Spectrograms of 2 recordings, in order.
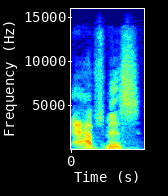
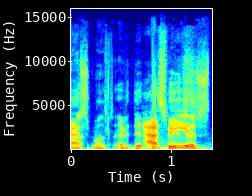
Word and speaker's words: Asmus: keep forgetting, is it Absmus? Is that how you say his name? Asmus. The B is silent.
